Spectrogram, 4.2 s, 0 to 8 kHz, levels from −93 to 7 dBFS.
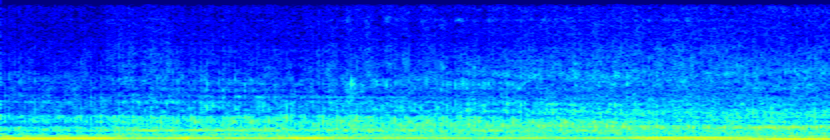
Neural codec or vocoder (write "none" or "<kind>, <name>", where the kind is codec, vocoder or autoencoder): vocoder, BigVGAN v2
